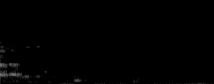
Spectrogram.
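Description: The drawn-out end of a spoken word fading away in the first moment, then near silence: room tone.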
